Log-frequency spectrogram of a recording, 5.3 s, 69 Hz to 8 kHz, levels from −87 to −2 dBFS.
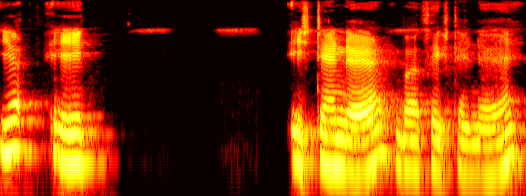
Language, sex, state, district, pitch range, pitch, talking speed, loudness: Hindi, male, Bihar, Jamui, 135-170 Hz, 155 Hz, 80 wpm, -17 LUFS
